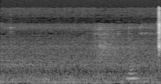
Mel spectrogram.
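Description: Quiet room, then near the end a single sharp snip of hand pruning shears cutting through a thin olive-tree stem.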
